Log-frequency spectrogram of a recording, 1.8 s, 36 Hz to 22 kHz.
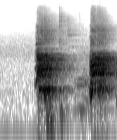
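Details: A 10-month-old male Great Dane puppy gives two deep, loud barks about a second apart at one of the household cats, which loses patience with him.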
